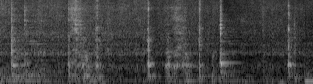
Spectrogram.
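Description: Onions fry in a pan with a piece of cinnamon, two opened cardamom pods and two cloves, sizzling steadily while a spoon scrapes and stirs in repeated sharp strokes, close up and with no voices.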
